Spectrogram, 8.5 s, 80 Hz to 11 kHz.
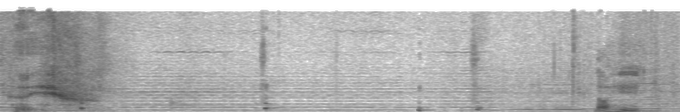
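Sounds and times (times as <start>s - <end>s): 
speech: 0.2s - 1.2s, 7.4s - 8.1s
woman whimpering softly: 3.2s - 3.6s, 5.1s - 6.2s.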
